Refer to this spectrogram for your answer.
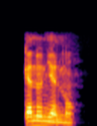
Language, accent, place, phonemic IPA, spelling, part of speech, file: French, France, Lyon, /ka.nɔ.njal.mɑ̃/, canonialement, adverb, LL-Q150 (fra)-canonialement.wav
- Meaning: canonically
